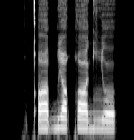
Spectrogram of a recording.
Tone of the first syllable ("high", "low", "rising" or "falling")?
low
